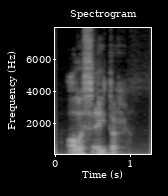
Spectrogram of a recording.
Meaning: omnivore, creature eating both plants and other animals
- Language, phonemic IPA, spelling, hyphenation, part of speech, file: Dutch, /ˈɑ.ləsˌeː.tər/, alleseter, al‧les‧eter, noun, Nl-alleseter.ogg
